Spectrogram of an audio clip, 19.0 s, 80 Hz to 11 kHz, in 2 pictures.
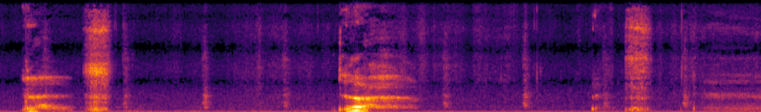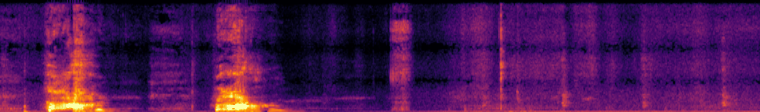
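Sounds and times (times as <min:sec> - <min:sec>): person sneezing loudly: 0:10.0 - 0:11.0, 0:12.2 - 0:13.3.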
